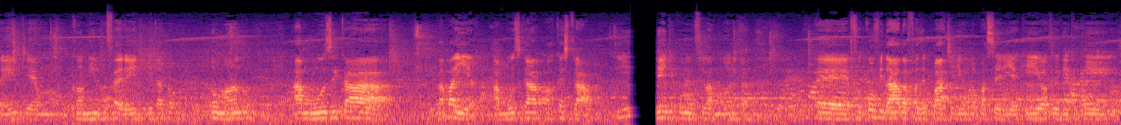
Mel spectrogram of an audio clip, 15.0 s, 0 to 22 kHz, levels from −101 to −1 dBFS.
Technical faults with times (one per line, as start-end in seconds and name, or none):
8.39-8.78 long network dropout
